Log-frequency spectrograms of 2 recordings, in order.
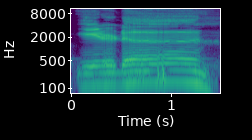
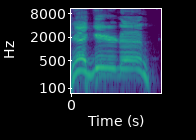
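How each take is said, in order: First: Slow, drawn-out Get Her Done; his own catchphrase. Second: Catchphrase tossed off high and light; a fan's quick, high Get Her Done; imitating a fan. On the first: Retold or imitated. Comic proves he's Larry, slow and drawn out. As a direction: stretch each word of the catchphrase. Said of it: "Let me hear you say Get Her Done". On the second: Fan at the record store says it lightly and high. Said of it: "He goes".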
